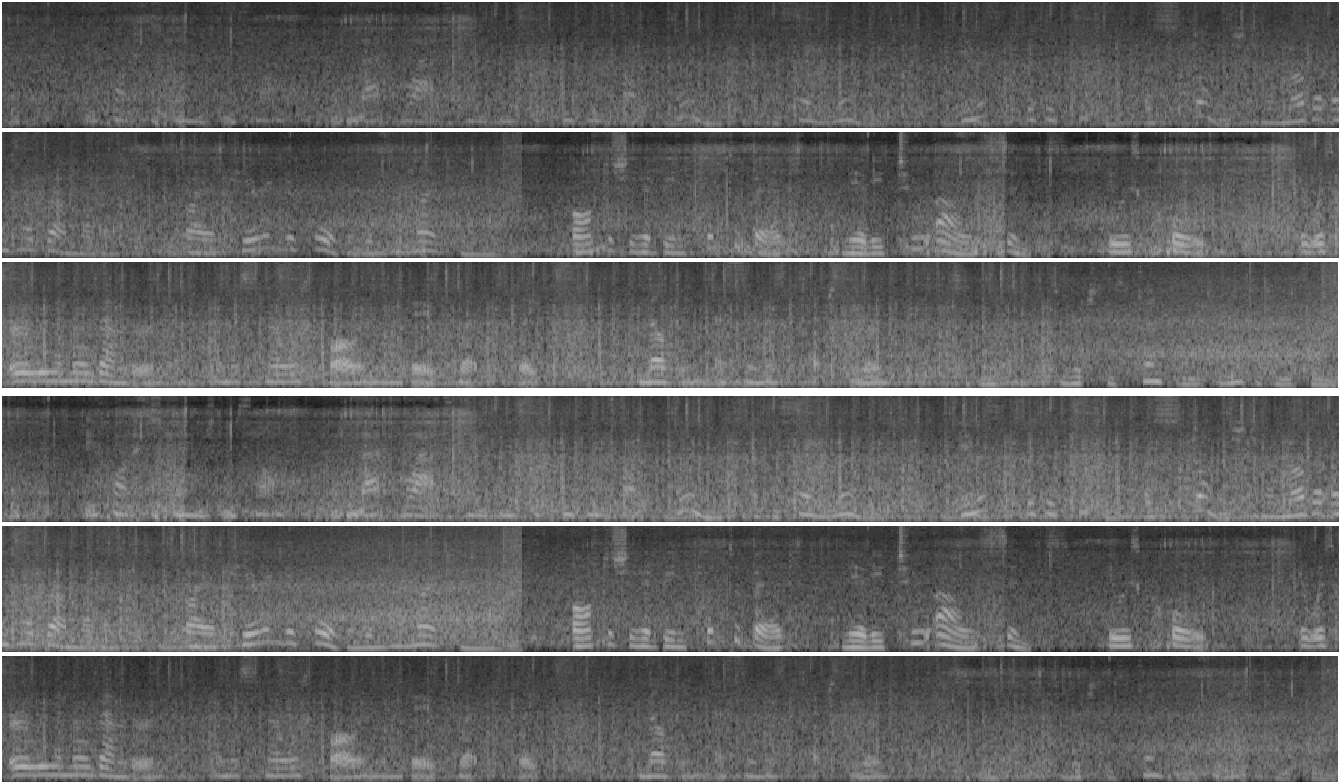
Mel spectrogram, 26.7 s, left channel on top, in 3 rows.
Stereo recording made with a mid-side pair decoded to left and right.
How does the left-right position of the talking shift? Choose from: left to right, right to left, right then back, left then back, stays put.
right to left.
